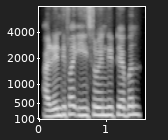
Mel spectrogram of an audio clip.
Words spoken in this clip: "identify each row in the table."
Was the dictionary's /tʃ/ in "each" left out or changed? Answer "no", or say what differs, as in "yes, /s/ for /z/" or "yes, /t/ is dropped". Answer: yes, /s/ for /tʃ/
